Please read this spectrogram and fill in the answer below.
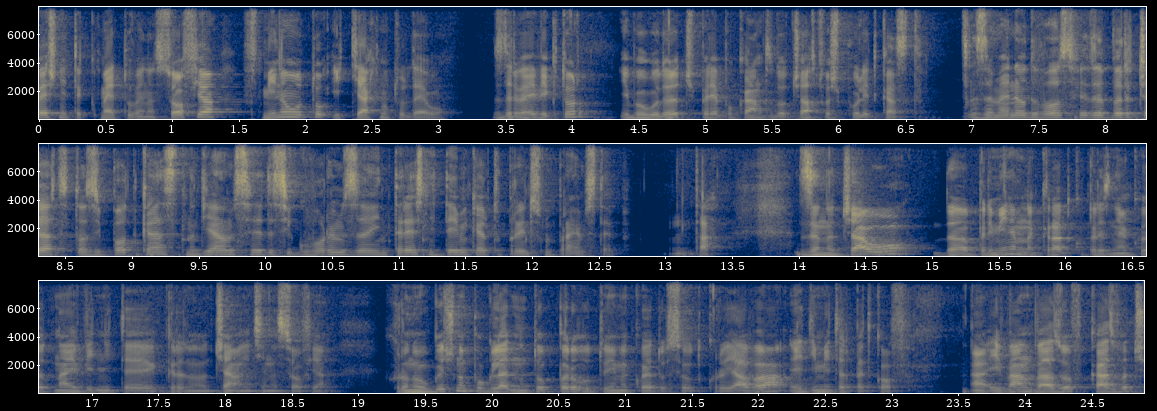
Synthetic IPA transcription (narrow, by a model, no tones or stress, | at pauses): pɛʃnit̪ɛkmɛt̪ovɛnɐsɔfijəfminəlˠot̪oʔit̪ʲaxnot̪od̪ɛlˠo̰ | zd̪ɾɐvɛjvikt̪oɾiblˠɐɡod̪ɐɾʲət͡ʃɛ̥pɾiɛpokanət̪əd̪ɐʊt͡ʃast̪vəʃpolit̪kast̪ | zɐmɛnɛʊd̪ovɔlˠst̪viɛd̪ɐbɤd̪ət͡ʃast̪t̪ɔzipɔt̪kast̪nɐd̪ʲjavɐmsɛd̪ɐsiɡovɔɾimzɐint̪ɛɾɛsnit̪ɛmikak̚t̪opɾɐinnopɾavimst̪ɛp | d̪a | zɐnɐt͡ʃalˠod̪ɐpɾɛminɛmnɐkɾat̪ko̥pɾɛznʲakoiot̪najvid̪nit̪ɛɡɾɐd̪onɐt͡ʃalˠnit̪sinɐsɔfijə | xɾonolˠoɡ̟ʲit͡ʃnopoɡlɛd̪not̪opɤɾvot̪oimɛkoɛt̪ʊsɛot̪kɾojavəɛd̪imit̪əɾpɛt̪kɔf | ɐʔivanvazofkazvət͡ʃ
